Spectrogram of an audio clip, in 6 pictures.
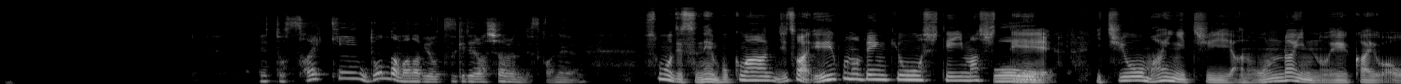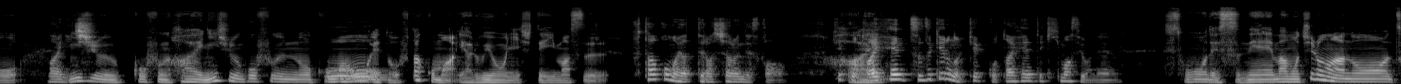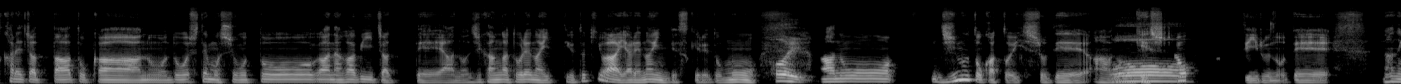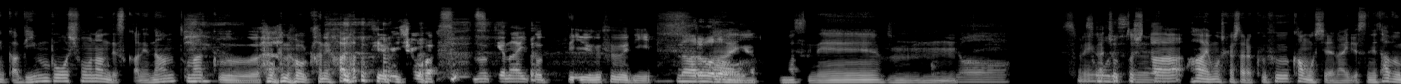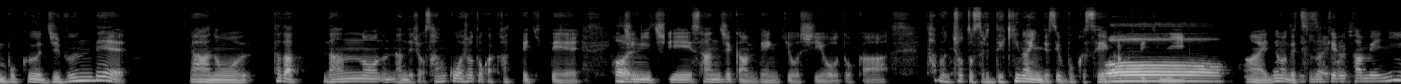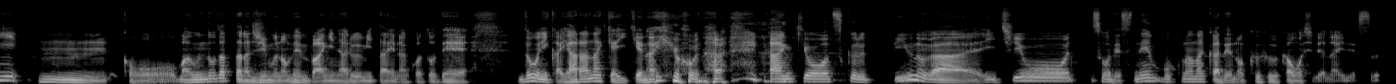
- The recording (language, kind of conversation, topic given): Japanese, podcast, 学びを続けるために、手軽にできる小さな工夫は何ですか？
- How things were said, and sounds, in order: chuckle; laughing while speaking: "あの、お金払っている以上は"; chuckle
